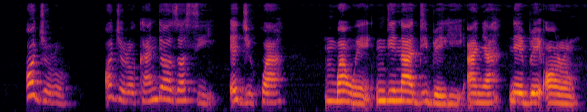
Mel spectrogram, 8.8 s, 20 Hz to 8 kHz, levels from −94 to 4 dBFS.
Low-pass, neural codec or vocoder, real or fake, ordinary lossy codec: 7.2 kHz; none; real; none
